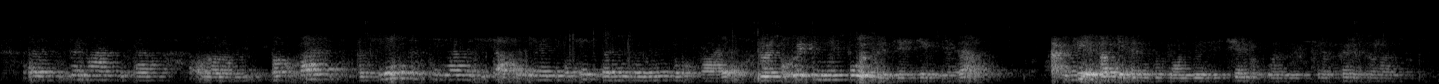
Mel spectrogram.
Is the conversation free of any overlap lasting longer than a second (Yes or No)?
Yes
